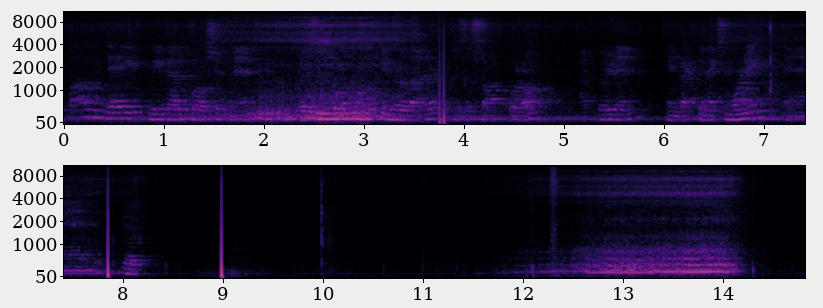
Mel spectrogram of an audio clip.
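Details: Adult man supposedly "watching TV and not sleeping": low, rough rattling snores on breathing in, separated by quiet pauses, with a few sharp clicks in the room.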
